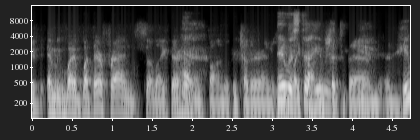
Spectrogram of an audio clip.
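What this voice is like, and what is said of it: Usual voice. Nothing is said of it.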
